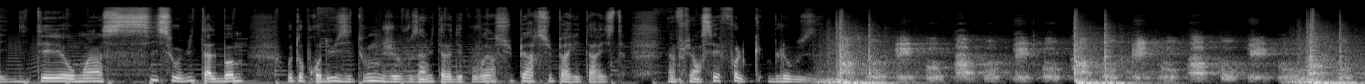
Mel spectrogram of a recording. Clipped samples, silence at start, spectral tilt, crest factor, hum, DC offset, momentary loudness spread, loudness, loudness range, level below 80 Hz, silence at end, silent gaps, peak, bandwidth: under 0.1%; 0 s; -5 dB/octave; 18 dB; none; under 0.1%; 10 LU; -20 LUFS; 4 LU; -28 dBFS; 0 s; none; 0 dBFS; 15.5 kHz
